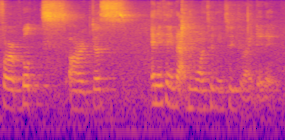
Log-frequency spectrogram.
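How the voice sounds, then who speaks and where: A woman talks at a fairly slow pace. Noticeable background noise and audible room echo surround her voice. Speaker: voice actor and playwright. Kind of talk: talk with Q&A.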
